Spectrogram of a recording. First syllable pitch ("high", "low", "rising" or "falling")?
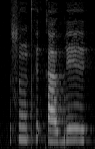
low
